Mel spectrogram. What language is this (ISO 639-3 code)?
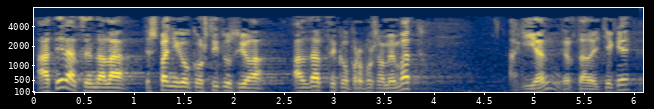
eus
